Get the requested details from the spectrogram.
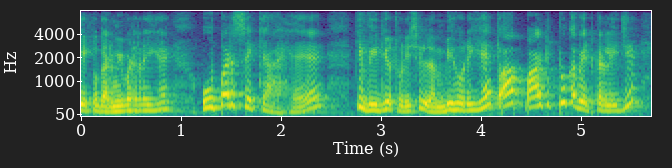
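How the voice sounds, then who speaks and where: A man's voice: sits high, darkish tone. A man teaching an English grammar lesson, talking casually to his viewers and drilling examples by repeating them with emphasis. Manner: addresses listeners casually as brother.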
